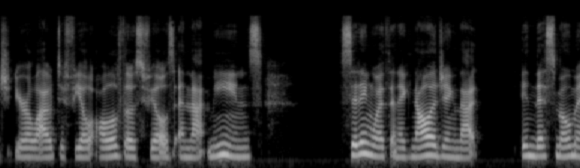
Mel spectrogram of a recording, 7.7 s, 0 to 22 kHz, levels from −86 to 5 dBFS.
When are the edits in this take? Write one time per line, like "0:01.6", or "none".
none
